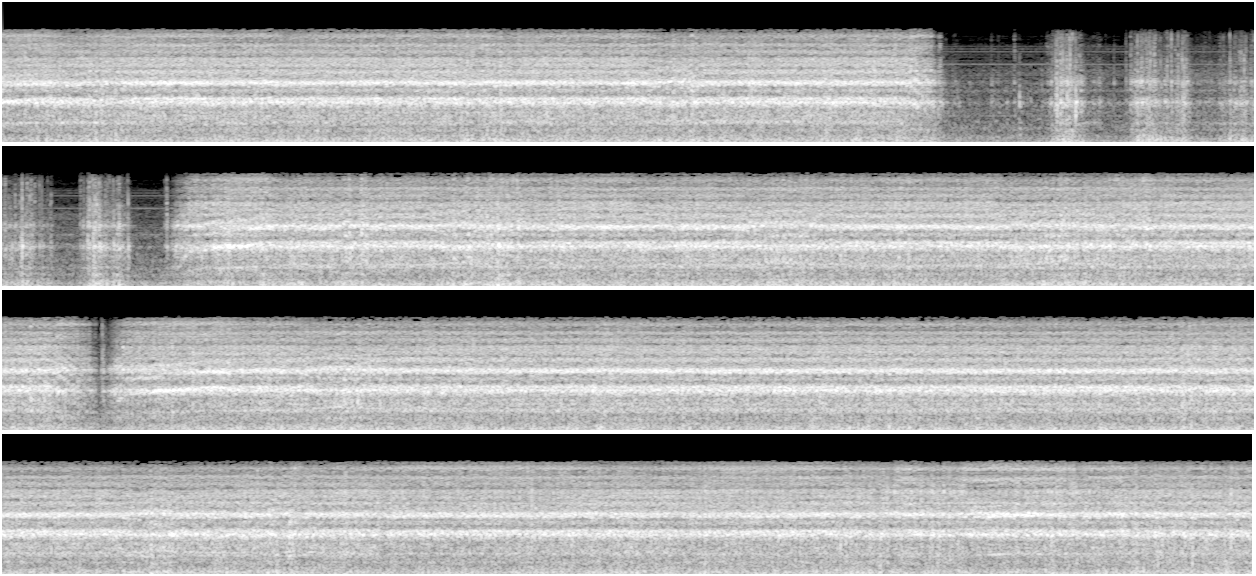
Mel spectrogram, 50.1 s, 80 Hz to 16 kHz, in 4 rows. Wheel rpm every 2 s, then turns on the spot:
160, 160, 160, 160, 120, 20, 30, 100, 160, 160, 160, 160, 150, 120, 160, 160, 160, 160, 160, 160, 160, 160, 160, 160, 160.
10-14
